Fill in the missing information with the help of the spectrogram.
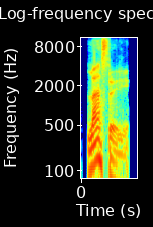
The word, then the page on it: lassie: British English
